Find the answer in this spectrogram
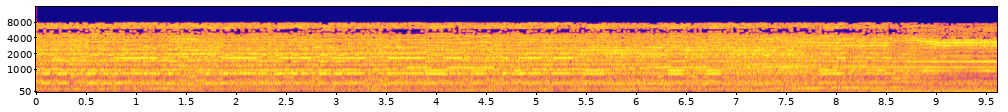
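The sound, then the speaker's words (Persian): Protesters honk many car horns continuously over a dense traffic rumble, overlapping steady blasts and shorter toots blending into a loud, unbroken wall of honking throughout. “بله، همینطور در همین رشت و اضافه بر اون در شهرهای مثل کرمان و سنندج و مشهد و محلاتی مثل صادقیه و بولوار کشاورز تهران هم معترضین با به صدا درآوردن بوق ماشیناشون به استقبال نظام مقدس رفتن تا یه وقت یادش نره که چیزی تموم نشده.”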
